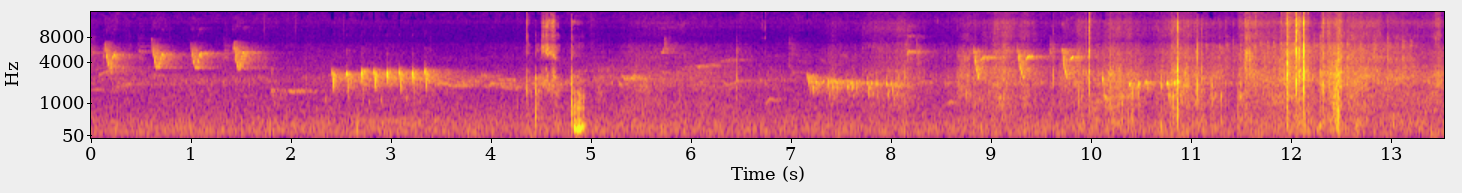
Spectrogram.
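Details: Common nightingale singing in a rural garden during nesting, said to stop singing once the young hatch because it must feed them; rapid repeated note series and buzzy rattles in varied phrases, with clicks and handling noise.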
